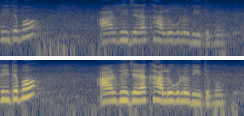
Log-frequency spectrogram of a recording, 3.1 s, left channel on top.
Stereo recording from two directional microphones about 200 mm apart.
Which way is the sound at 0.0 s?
35° right (ahead or behind).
